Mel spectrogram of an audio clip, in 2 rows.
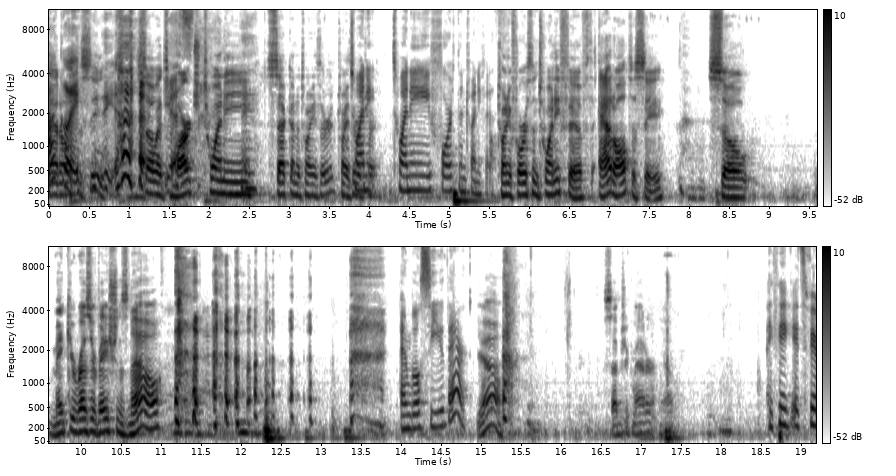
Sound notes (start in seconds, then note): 11.2 laughter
